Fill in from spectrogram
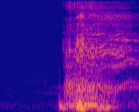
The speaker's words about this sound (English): Coughing now.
